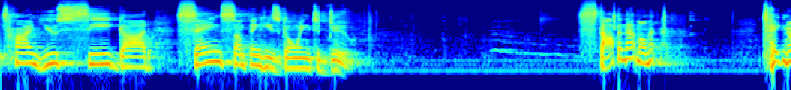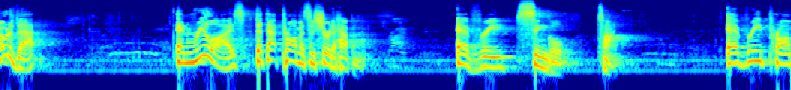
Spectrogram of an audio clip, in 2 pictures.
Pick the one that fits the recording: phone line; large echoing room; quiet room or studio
large echoing room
